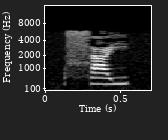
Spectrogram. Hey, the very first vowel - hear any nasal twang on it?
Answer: no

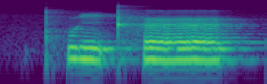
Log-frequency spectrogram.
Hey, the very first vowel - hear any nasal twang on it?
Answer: no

